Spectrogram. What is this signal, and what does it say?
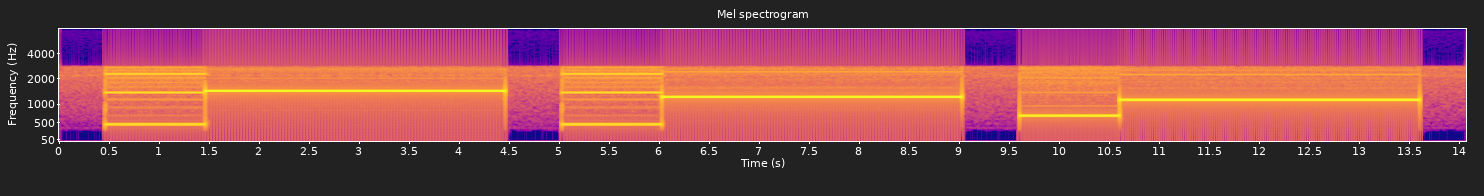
Two-tone page, heard as a one-second tone, then a three-second tone, about 460 then 1430 Hz, about 460 then 1220 Hz, about 690 then 1120 Hz. It is heard from 0.5 to 13.6 s.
